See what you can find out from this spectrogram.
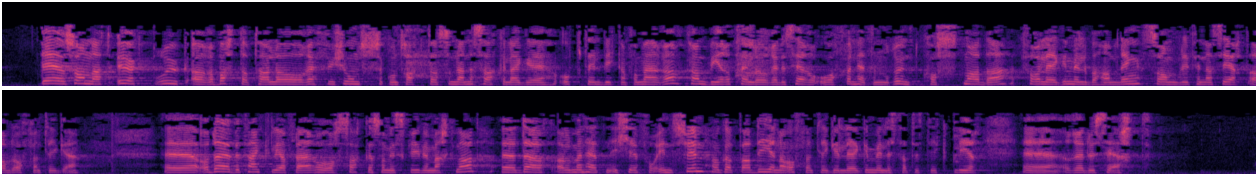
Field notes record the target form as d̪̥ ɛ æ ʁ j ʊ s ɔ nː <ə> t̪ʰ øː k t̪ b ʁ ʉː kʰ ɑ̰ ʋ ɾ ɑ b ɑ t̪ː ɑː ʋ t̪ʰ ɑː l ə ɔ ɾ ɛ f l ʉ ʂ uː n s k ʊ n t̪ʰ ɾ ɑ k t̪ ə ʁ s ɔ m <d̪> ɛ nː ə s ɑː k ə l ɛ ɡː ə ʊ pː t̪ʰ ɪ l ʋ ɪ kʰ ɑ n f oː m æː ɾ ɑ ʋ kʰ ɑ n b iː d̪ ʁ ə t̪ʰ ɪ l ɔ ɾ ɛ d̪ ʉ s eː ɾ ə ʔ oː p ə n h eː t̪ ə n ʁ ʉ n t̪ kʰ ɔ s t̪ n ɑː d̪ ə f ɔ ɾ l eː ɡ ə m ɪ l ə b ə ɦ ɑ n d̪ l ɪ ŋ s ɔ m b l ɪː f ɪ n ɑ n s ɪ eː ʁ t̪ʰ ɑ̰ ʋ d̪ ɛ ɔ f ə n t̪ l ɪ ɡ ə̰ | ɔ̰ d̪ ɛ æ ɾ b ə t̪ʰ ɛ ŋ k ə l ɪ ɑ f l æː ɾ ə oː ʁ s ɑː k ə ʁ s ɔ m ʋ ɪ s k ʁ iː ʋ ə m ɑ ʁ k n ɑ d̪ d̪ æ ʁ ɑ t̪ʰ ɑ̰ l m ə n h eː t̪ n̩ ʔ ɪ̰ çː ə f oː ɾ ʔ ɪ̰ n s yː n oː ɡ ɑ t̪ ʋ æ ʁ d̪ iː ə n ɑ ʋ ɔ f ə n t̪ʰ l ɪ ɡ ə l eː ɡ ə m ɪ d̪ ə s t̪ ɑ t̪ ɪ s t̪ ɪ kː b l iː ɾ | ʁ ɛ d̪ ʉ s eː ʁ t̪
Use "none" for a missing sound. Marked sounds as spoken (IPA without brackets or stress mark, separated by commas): ɑ, d̪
